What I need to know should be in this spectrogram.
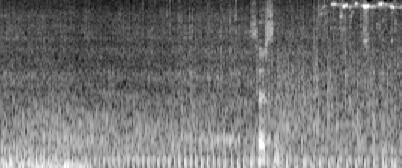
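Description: A motorcycle engine putters past.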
